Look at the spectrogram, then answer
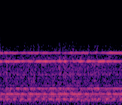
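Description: A telephone rings in an employment agency office, a steady electronic bell tone holding for under a second with no voice over it.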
